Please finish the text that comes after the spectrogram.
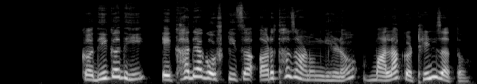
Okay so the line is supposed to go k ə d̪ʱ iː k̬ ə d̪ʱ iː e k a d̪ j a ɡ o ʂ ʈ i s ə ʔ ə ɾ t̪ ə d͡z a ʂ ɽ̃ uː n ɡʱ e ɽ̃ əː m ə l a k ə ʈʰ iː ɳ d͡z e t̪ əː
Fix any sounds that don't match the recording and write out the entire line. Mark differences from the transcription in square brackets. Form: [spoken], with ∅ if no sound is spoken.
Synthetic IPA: k ə d̪ʱ iː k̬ ə d̪ʱ iː e [kʰ] a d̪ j a ɡ o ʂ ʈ i [t͡s] ə ʔ ə ɾ [t̪ʰ] ə d͡z a [∅] ɽ̃ uː n ɡʱ e ɽ̃ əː m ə l a k ə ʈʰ iː ɳ d͡z [a] t̪ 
